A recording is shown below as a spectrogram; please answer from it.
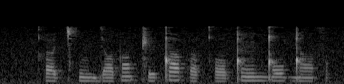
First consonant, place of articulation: uvular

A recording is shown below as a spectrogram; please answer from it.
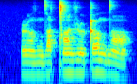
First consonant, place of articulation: retroflex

